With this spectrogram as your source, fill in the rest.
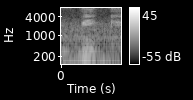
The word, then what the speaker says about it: beak: আগের দিন দেখো আমরা এরকম উচ্চারণ করেছিলাম HEEP হিপ, তারপরে BEEP বিপ, উচ্চারণগুলো সেগুলো ডবল ই দিয়ে উচ্চারণ হয়েছিল, তবু আমাদের দীর্ঘিকারের মতো উচ্চারণ হয়েছিল বিপ। এখানে বিই এ কে, তবু এটা বিক, এইটা একটু মনে রাখবে, বিই এ কে, বিক।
